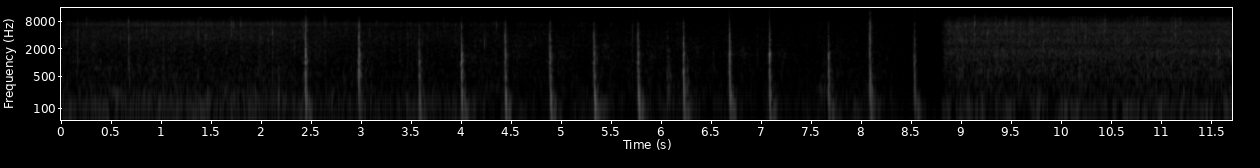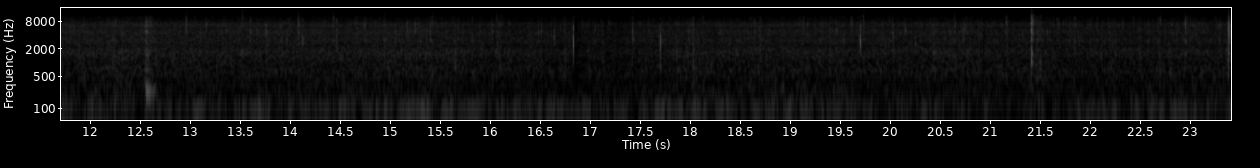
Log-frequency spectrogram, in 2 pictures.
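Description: Steady rain, with a fast run of about fourteen sharp knocks, a little over two a second, in the first third. After a sudden break the rain goes on, with an odd louder drip or click.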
